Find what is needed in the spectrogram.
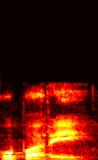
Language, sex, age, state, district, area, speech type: Sanskrit, male, 60+, Karnataka, Uttara Kannada, rural, read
